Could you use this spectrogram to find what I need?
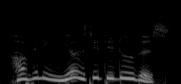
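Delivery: wide-eyed, innocent asking; childlike curiosity. A narrator's reading. Desai asks the forger how long, with childlike curiosity. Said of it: "with absolute childlike curiosity".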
